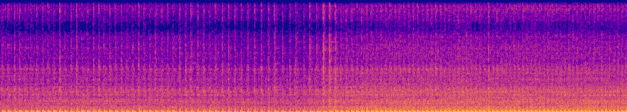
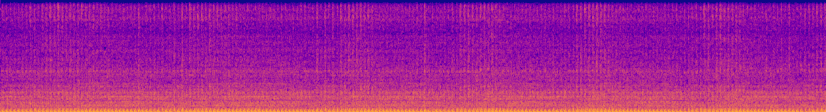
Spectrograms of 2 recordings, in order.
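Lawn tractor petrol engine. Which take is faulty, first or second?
second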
